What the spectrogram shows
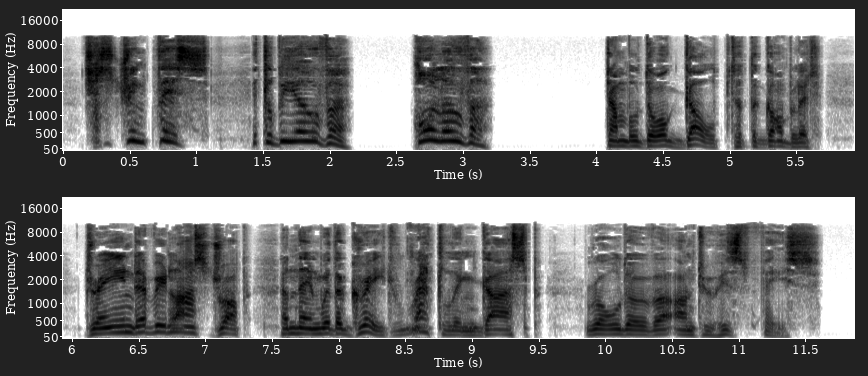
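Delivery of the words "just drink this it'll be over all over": gasping, very high pitched. Reading Harry urging Dumbledore to drink, gasping. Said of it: "gasped Harry".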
